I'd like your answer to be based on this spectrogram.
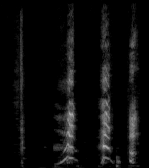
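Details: Four short, high-pitched hiccups with quick rising and falling pitch and sharp in-breath squeaks, from a streamer during a live stream while trying to stop a recurring hiccup bout; hiccups.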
